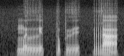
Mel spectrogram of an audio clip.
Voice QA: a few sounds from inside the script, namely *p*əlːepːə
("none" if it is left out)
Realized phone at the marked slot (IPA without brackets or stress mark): m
